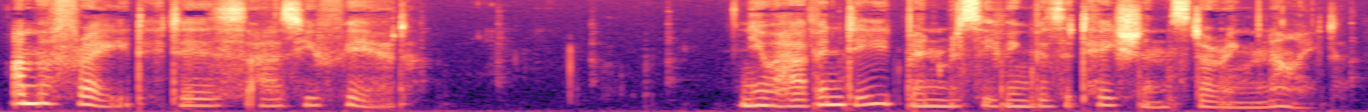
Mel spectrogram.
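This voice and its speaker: A woman playing a composed, caring professor and vampire hunter in an ASMR roleplay, speaking softly and precisely, often near a whisper. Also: mid-range voice, husky, lightly acted. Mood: calm, clinical. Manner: measured, precise, softly commanding.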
